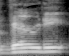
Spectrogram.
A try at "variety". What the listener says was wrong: He said varity. That's one of the words he always mispronounces. It's variety, but he said varity.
